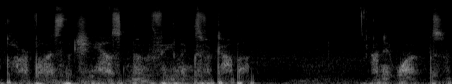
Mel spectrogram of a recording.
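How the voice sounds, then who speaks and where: A man narrating trivia as an ASMR host in a breathy, unvoiced whisper, soft and deliberate. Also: poor audio.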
